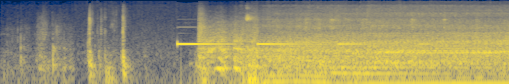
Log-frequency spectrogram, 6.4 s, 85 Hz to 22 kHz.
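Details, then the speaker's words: Audi Q7 diesel started after water pump replacement and coolant refill: a few clicks, then the engine catches and settles into a steady, even idle with no knocks or squeals. It is running fine and there is no leak at the pump. "So as you can hear, the engine is running. Everything looks good."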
